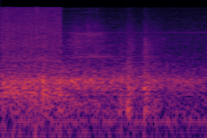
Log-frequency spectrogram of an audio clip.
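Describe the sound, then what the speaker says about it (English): A train in the video game My Child Lebensborn rumbles along steadily, a low continuous rolling drone that holds at an even level throughout with no voices. "We should travel by train all the time."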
